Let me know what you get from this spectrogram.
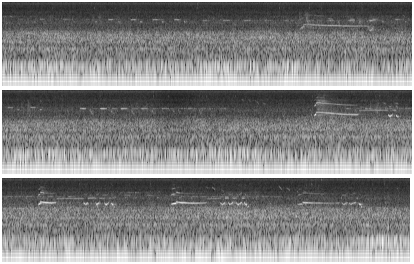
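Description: Bird calls: one clear whistle with a slight downward slide about six seconds in, then a run of short whistles and quick trills through the second half, over a steady low background rumble.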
